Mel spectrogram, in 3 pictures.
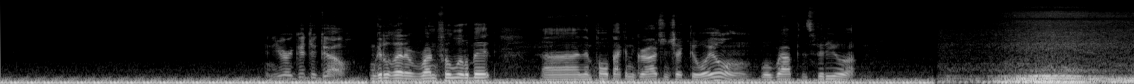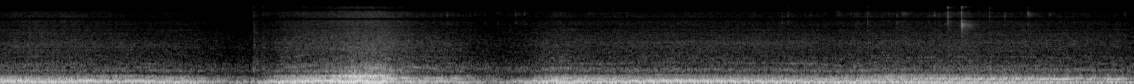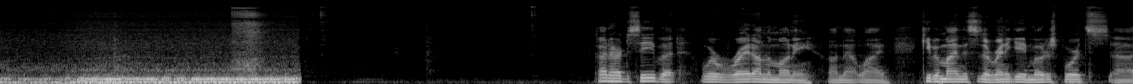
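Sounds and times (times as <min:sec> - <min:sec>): car engine rumbling: 0:00.0 - 0:25.7.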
